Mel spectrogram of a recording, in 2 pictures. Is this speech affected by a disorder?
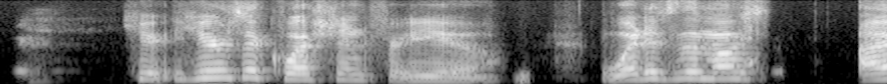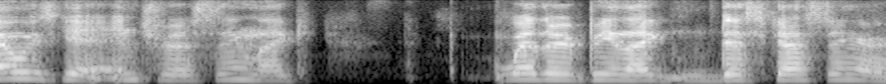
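Yes: cerebral palsy; from birth.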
